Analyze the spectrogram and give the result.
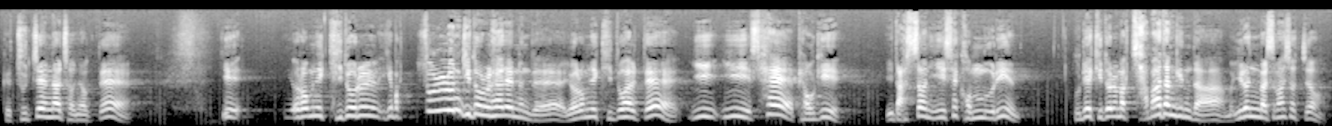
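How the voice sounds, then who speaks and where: A man's voice: high-pitched, very animated, moderate pace, in a large hall. A male pastor preaching a sermon, emphatic and repetitive, asking rhetorical questions, in a church sanctuary.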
